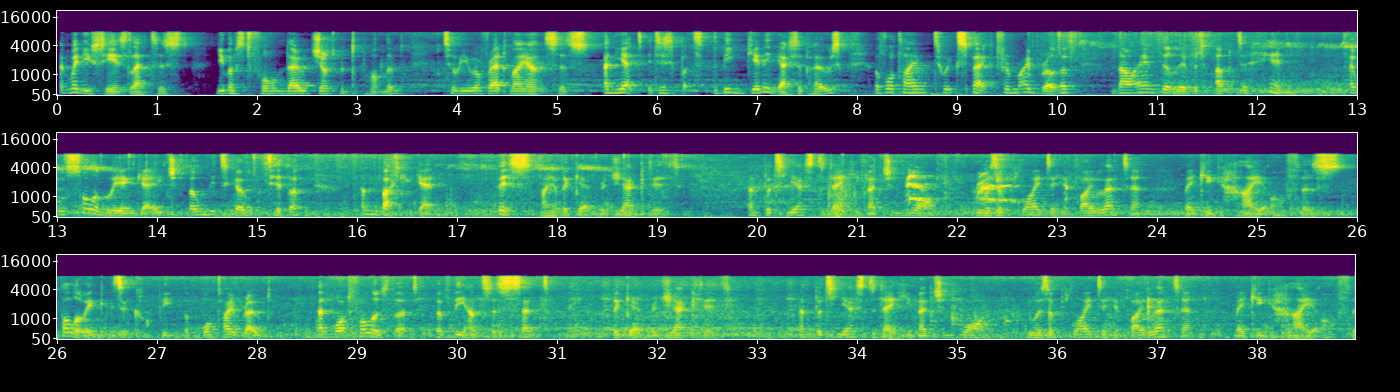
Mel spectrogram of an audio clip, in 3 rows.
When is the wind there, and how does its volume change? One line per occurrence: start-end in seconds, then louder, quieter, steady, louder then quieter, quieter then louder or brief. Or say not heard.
10.9-38.9 steady.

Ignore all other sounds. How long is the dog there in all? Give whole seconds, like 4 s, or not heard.
2 s.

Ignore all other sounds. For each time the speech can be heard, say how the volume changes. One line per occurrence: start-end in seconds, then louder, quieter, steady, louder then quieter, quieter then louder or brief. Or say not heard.
0.0-38.9 steady.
